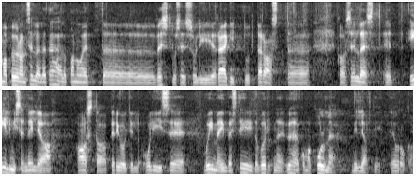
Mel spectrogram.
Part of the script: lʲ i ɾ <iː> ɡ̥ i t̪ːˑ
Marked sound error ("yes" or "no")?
yes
